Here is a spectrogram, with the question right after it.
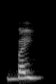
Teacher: نرم آواز سے پڑھیں گے, اور معروف پڑھیں گے, مجہول آواز سے بچائیں گے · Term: یالین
